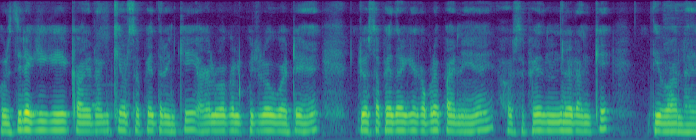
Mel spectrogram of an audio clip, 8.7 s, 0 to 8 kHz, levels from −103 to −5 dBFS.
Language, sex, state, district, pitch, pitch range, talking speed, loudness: Hindi, male, West Bengal, Malda, 135 Hz, 130-140 Hz, 215 wpm, -30 LUFS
